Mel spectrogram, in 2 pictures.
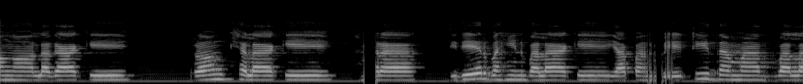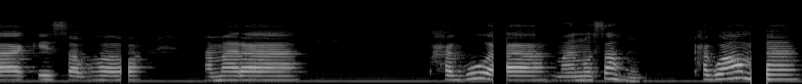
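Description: At 3.64 s the speech drops into a hard-edged silence of 120 ms. This is packet loss on an ADPCM call: several packets went missing and were filled with nothing. The decoder's predictor and step size then restart out of step with the sender's, so the speech comes back slightly distorted and settles over some tens of milliseconds. Those recovery artefacts distinguish it from a plain dropout or a mute.

From 6.25 s to 13.87 s the pace suddenly slows to about two-thirds speed while the pitch stays put, which marks a time-stretched section and not slowed playback. The slowed speech drags, likely because short pieces were repeated to fill the length.

Within that section, at 6.48 s, the losses come in scattered gaps totalling 140 ms across 240 ms, none longer than 60 ms. A further 80 ms hole opens at 9.24 s and a 140 ms one at 12.96 s, each followed by the same brief distortion.

The last loss, 160 ms at 15.54 s, behaves the same way. 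The G.722 wideband coding at 64 kbit/s stays clear up to 7 kHz on either side of these gaps, so the holes are loss events and not codec damage.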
